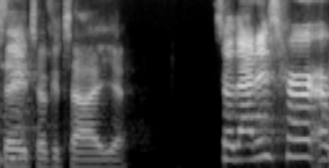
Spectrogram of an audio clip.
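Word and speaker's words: Tokitae: How you pronounce Tokite, it? Tokitai, yeah.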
